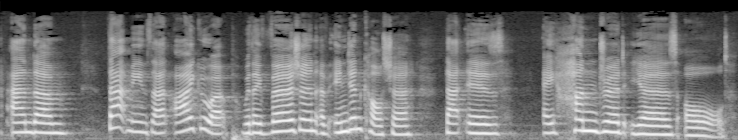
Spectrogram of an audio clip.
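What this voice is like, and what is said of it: English accent. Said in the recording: “then to England, where I got my accent”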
